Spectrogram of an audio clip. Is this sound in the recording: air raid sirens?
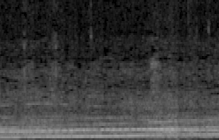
yes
